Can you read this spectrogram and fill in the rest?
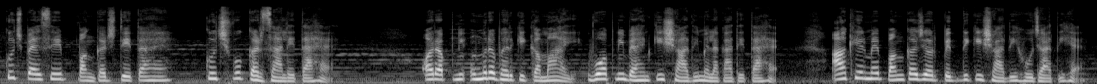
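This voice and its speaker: A woman's voice: mid-range voice, animated, measured pace, darkish tone. A woman narrating a scripted emotional moral story as a storyteller. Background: background music.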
